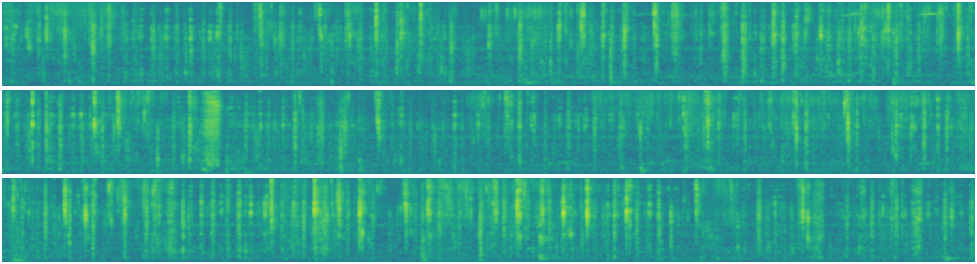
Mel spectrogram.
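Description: Chewing and wet mouth sounds of someone eating soft rice, dal and mashed potato by hand, with many short irregular clicks and smacks and the soft squish of fingers mixing rice on a plate.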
